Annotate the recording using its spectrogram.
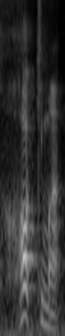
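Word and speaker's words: חכמה: aqui o reto então como nós lemos rock me rock me então primeira sílaba rock e a segunda mar rock me rock me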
